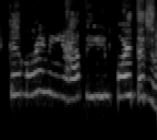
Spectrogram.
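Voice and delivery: high singsong greeting; imitated cheery message in a high voice. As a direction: chirp a holiday greeting, pitch way up. Reads out a friend's cheery message.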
